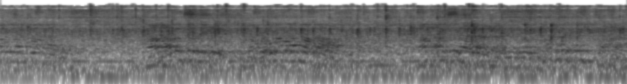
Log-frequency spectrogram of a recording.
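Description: Stadium public-address announcer calling out players' numbers and names over the loudspeakers, the voice echoing around the stands, over steady scattered clapping from the crowd.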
